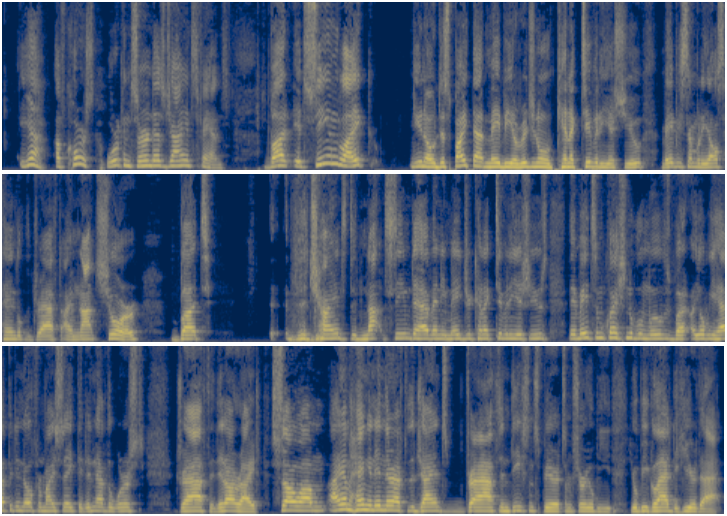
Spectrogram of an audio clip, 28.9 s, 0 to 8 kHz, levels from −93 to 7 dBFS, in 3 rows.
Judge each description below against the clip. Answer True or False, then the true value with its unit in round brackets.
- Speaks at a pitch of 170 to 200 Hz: True (185 Hz)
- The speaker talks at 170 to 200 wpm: True (185 wpm)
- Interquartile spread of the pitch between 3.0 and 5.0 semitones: True (3.3 semitones)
